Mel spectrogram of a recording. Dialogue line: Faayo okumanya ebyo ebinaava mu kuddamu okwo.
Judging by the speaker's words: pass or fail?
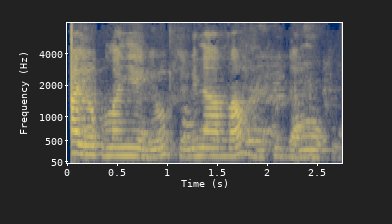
pass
